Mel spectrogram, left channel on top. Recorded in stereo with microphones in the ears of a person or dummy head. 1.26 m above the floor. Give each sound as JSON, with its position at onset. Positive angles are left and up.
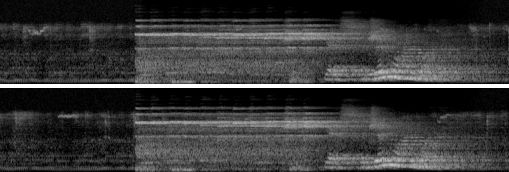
{"t": 1.4, "sound": "a bird", "side_deg": 10, "distance_m": 1.5}
{"t": 3.2, "sound": "a woman speaking", "side_deg": 20, "distance_m": 0.8}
